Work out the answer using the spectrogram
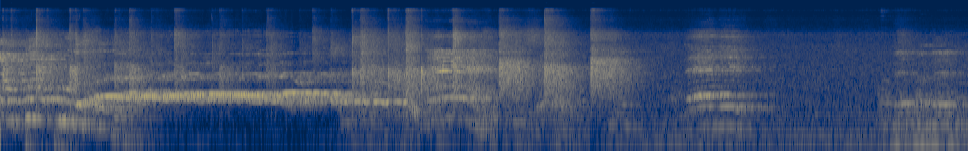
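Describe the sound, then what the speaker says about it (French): A church congregation at a French-language evangelical service claps and cheers for the Lord, with scattered hand claps and crowd noise mixed under a loud sustained voice and singing-like calls. "est-ce que tu peux acclamer encore pour le Seigneur?"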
